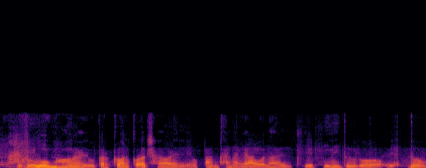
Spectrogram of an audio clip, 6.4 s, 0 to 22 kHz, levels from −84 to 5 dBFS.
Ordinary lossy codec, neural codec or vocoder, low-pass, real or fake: none; codec, 16 kHz in and 24 kHz out, 0.6 kbps, FireRedTTS-2 codec; 7.2 kHz; fake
